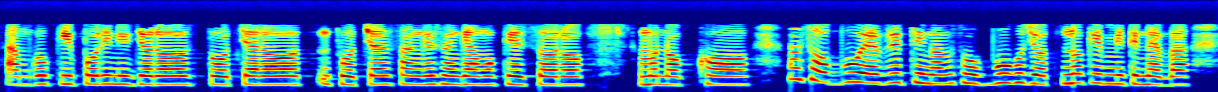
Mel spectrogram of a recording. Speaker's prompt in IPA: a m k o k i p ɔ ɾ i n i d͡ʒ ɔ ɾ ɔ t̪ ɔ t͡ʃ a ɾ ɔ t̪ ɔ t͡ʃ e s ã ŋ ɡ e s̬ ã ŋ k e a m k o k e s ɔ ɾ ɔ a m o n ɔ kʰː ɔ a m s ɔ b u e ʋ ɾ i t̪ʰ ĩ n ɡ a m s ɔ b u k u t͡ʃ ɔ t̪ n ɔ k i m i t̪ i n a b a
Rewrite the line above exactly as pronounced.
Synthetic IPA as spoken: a m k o k i p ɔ ɾ i n i d͡ʒ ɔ ɾ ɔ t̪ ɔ t͡ʃ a ɾ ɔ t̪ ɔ t͡ʃ a s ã ŋ ɡ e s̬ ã ŋ ɡ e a m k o k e s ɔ ɾ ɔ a m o n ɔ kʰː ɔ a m s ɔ b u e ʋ ɾ i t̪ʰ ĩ ŋ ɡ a m s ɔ b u k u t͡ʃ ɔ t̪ n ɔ k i m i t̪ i n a b a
